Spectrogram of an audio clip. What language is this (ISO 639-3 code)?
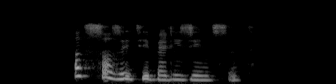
kab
